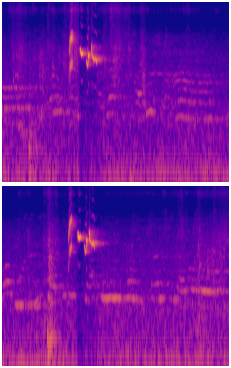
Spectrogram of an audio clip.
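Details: Vigorous song of a kutilang (sooty-headed bulbul), used as a lure and for training caged birds: two bubbly whistled phrases about four and a half seconds apart, with soft chattering and faint tonal sounds between.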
